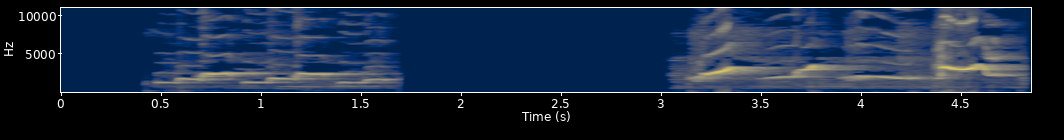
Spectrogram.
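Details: Cockatiel singing: a tidy series of paired rising whistle notes, a silence, then stronger gliding whistles that climb and finish with a piercing high note.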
